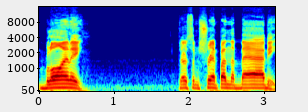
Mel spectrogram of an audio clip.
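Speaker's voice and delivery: bad put-on Australian accent, low pitched. Joking about a good-looking man from down under: australian accent. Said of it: "That's my best Australian accent".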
